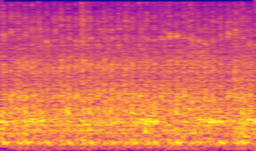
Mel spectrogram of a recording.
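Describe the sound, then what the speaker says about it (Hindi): John Deere tractor engine running steadily in second gear on a rough dirt farm track, a loud continuous diesel rumble with knocking texture throughout. "इसमें सेकंड गियर में ट्रैक्टर चल रहा है"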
